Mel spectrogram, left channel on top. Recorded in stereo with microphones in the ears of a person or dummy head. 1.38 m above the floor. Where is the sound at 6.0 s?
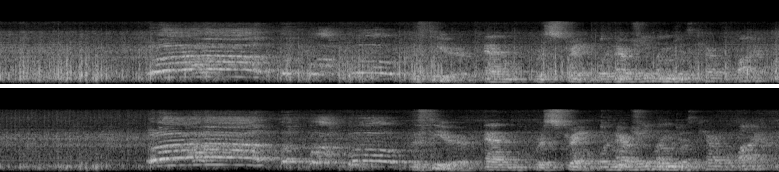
65° left (ahead or behind), 0.6 m.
